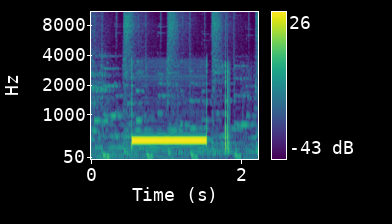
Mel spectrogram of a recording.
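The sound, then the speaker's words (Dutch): A telephone being dialed to call a prison: one steady beep lasting about a second over a musical background, followed by a couple of brief clicks. “Oké, ik ga even bellen met de gevangenis.”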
